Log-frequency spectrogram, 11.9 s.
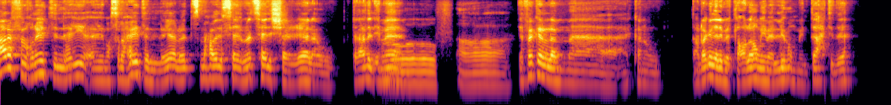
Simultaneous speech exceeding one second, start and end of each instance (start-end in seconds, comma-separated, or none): none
